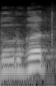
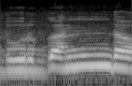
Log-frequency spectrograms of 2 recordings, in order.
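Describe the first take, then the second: First: It is said without a nasal sound before dh. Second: It is said with a nasal sound before dh. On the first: The speaker calls it wrong. "दुर्गध काय असतं?" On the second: The speaker calls it right. "रपराच्या आतमध्ये घालायचा अनुस्वार"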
